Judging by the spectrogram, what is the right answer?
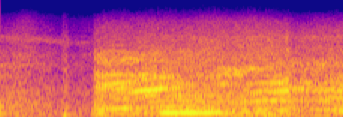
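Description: Racing cars in an Xbox Series X video game trailer roar at full throttle with rising engine whine and a brief tire squeal, loud and continuous after a short quieter opening.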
